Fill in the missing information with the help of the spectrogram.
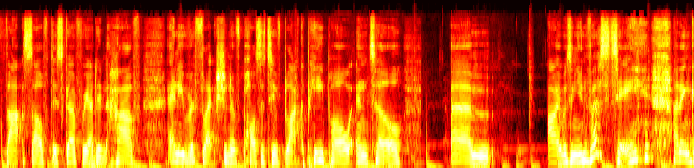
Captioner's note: chuckles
